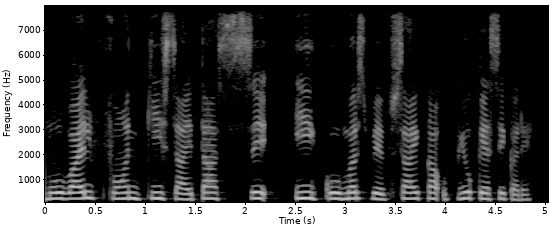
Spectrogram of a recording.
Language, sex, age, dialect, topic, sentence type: Hindi, female, 25-30, Kanauji Braj Bhasha, agriculture, question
